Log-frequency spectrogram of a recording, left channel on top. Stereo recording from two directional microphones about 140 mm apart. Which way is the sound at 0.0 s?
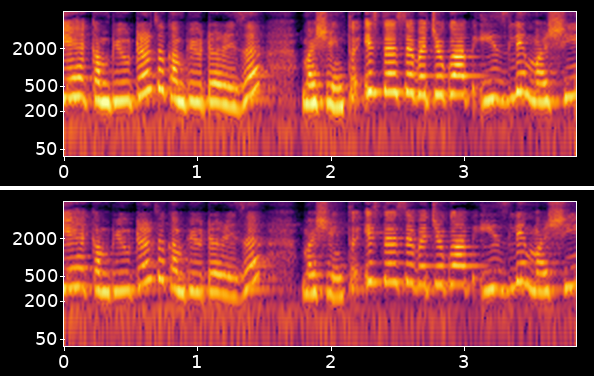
40° left (ahead or behind).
